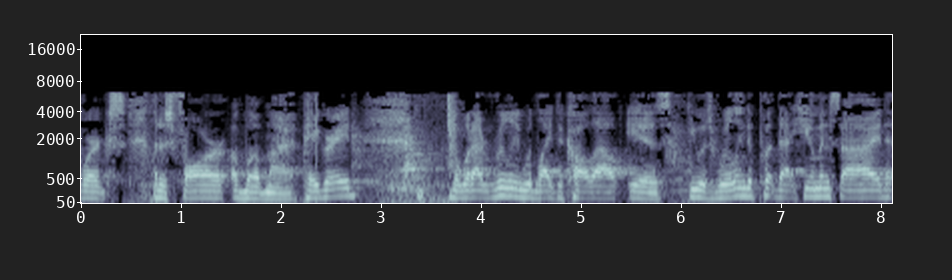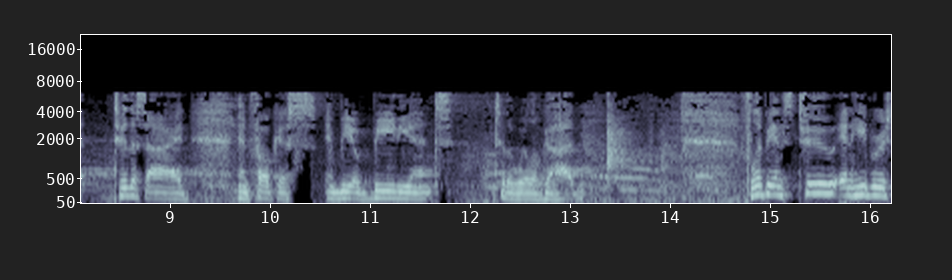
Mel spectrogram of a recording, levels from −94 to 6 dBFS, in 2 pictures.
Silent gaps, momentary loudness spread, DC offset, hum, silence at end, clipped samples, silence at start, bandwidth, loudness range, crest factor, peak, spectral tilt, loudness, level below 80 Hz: none; 7 LU; under 0.1%; none; 0 s; under 0.1%; 0 s; 6.4 kHz; 2 LU; 14 dB; -8 dBFS; -4.5 dB/octave; -23 LUFS; -50 dBFS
